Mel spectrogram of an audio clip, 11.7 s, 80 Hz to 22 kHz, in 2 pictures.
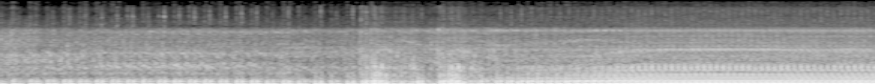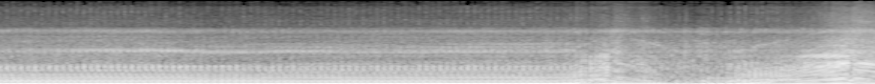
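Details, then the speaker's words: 1998 Honda VTR1000F Superhawk V-twin with full Yoshimura exhaust and factory jetting, cold start after sitting for months, then revving: slight hesitation and stumble on throttle; owner recommends a carb service as stale fuel likely. "hear a little bit of hesitation, I would recommend a carb service. Bike was sitting for a few months, and we all know what that does to fuel and the carbs."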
